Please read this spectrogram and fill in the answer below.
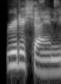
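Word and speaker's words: Rüdesheim: That's how you say it, Rudesheim? Rudesheim, yep. Rudesheim. All right.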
